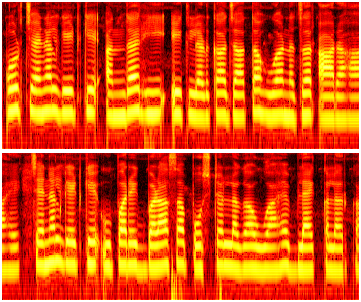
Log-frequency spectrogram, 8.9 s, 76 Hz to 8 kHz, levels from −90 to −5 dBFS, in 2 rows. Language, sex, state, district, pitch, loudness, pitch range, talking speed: Hindi, female, Bihar, Jamui, 225 Hz, -21 LUFS, 210-240 Hz, 190 wpm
